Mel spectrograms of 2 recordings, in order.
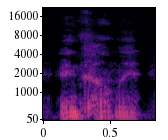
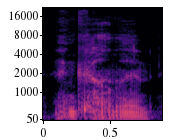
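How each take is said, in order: Both takes have the same delivery.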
